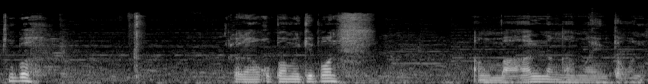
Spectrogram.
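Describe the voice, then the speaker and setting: A man's voice: mid-range voice, slow, music in the background, close to an everyday voice. A man playing a thrifty, grumbling village father in a radio drama.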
